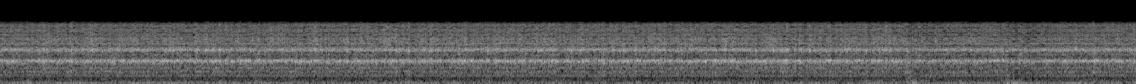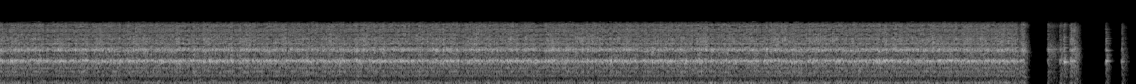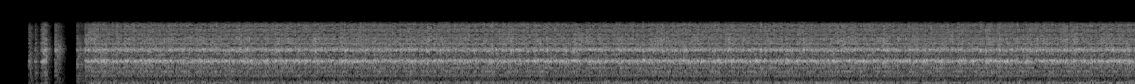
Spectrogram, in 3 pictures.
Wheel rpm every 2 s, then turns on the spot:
140, 160, 160, 160, 160, 140, 160, 160, 160, 160, 160, 160, 160, 160, 160, 160, 160.
none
